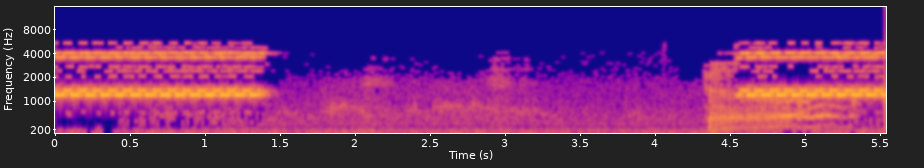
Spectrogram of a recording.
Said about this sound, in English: Now, today, I'm 80. And the phone starts ringing.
